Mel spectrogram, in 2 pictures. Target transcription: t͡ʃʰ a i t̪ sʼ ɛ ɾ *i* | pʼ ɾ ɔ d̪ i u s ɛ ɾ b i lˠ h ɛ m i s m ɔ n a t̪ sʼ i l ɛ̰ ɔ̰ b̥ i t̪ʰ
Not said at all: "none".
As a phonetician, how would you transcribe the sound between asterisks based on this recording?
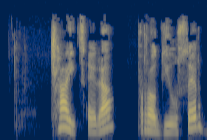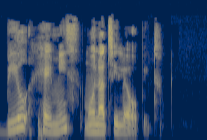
a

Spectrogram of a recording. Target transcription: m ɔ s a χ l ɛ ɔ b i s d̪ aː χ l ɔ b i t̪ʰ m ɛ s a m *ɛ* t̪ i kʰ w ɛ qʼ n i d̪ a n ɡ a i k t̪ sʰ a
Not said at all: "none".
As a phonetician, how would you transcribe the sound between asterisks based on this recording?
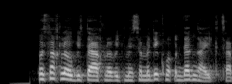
ɛ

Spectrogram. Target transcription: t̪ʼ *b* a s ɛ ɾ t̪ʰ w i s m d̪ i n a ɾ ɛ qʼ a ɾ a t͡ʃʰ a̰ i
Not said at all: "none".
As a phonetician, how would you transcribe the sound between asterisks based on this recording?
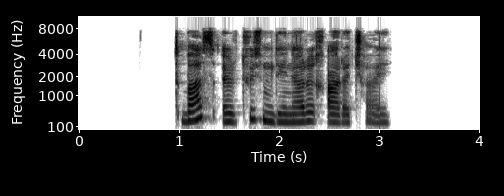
b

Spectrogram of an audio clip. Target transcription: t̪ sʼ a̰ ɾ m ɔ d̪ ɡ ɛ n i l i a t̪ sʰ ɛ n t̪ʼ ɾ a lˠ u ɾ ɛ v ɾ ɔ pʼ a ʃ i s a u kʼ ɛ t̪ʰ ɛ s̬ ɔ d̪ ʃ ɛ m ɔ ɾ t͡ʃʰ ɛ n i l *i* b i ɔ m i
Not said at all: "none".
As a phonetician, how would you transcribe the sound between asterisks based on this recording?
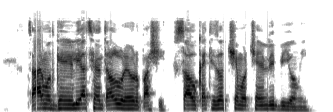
i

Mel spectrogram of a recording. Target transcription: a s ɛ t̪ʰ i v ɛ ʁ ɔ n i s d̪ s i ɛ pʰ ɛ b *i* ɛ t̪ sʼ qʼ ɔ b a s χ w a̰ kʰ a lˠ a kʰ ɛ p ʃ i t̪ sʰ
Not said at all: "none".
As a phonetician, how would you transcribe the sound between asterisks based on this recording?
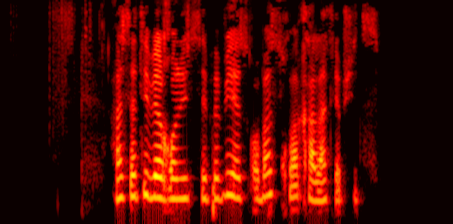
i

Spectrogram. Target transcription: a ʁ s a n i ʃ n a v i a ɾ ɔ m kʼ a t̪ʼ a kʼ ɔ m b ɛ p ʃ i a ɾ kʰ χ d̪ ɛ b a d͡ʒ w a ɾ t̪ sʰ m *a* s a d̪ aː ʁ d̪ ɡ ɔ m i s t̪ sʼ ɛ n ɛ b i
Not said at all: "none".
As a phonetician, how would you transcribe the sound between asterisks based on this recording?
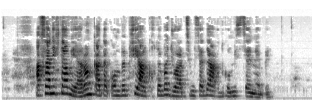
i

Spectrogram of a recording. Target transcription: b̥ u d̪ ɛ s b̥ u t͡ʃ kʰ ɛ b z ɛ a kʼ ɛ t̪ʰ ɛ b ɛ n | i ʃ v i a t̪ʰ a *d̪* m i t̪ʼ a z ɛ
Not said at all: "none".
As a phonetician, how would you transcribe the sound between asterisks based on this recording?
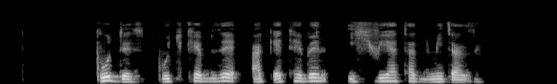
d̪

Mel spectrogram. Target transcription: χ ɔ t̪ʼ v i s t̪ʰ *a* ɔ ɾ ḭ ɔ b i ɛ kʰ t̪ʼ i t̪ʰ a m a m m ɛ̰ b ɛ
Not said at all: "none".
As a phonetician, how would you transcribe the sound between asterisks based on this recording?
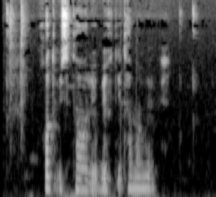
a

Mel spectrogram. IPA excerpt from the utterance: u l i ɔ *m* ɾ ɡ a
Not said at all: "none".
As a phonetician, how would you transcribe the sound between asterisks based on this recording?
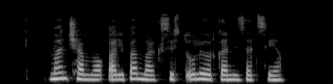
none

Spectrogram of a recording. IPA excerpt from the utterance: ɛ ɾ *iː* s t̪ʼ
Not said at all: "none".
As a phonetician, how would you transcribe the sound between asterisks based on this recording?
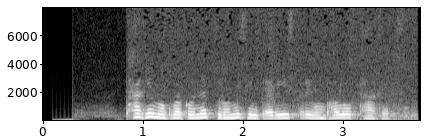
iː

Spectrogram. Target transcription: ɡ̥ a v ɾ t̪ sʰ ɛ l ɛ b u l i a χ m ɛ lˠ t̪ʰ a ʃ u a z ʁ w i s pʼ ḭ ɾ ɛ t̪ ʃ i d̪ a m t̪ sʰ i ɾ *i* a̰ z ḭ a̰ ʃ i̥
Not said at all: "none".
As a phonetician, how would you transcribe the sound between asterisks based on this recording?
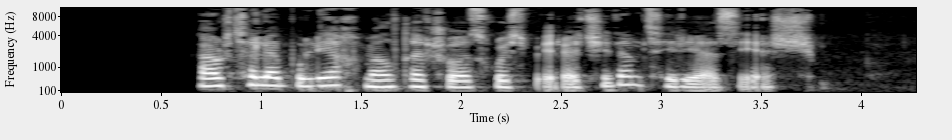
ɛ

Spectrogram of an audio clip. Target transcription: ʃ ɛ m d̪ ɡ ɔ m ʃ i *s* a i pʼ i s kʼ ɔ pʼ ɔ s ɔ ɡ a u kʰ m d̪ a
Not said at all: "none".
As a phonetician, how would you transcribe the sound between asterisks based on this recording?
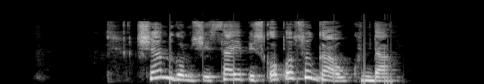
s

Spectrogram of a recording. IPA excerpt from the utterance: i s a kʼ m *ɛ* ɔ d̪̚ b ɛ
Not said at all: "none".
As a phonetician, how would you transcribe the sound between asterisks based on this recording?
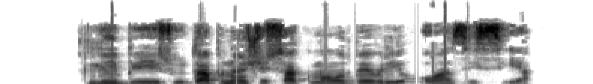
a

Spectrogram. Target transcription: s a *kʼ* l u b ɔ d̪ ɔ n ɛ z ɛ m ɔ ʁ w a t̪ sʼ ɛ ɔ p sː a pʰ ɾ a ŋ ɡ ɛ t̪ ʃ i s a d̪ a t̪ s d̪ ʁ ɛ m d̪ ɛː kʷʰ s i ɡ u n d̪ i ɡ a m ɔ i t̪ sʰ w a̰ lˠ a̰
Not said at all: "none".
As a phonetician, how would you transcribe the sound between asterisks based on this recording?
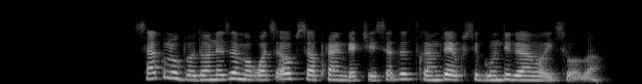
kʼ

